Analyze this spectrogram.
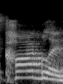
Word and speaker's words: Coughlin: to be here and your last name is cogin and we joked about it because I always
